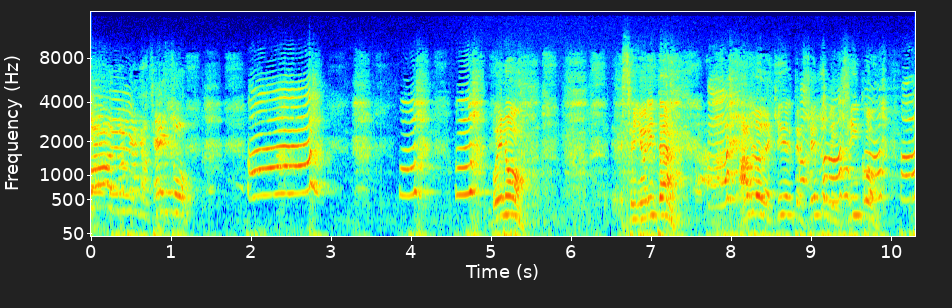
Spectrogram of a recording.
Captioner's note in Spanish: Gritos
